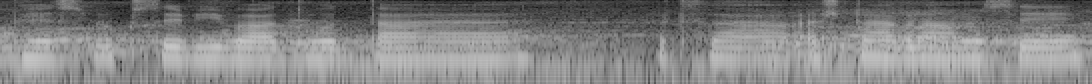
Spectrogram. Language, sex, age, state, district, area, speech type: Hindi, female, 18-30, Bihar, Madhepura, rural, spontaneous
